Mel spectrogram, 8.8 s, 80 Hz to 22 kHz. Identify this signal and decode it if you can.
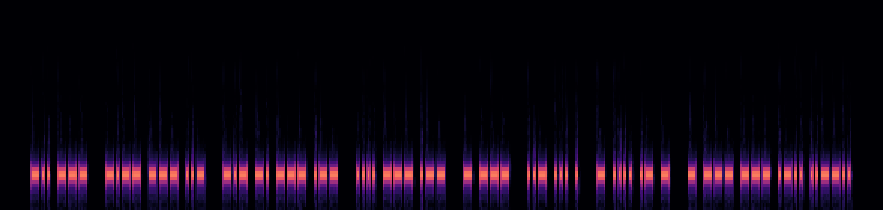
Morse code, heard as a keyed tone, about 46 wpm, 690 Hz. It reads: DO YOU KNOW HOW TO USE THAT TOOL?
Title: Sentences from Top 1000 Words - Review Part 6 - 45wpm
